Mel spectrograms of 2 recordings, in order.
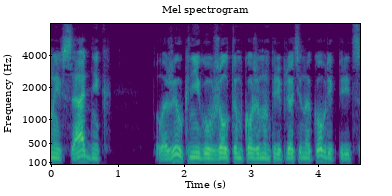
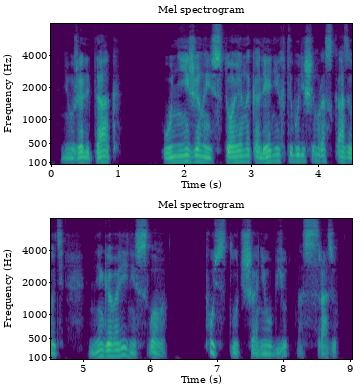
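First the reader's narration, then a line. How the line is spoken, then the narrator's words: Whisper. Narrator (Russian): Туган прошептал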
